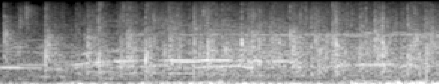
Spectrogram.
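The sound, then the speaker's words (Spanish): An audience breaks into sustained applause for the outgoing municipal president, a dense steady patter of many hands clapping at an even loudness, with faint voices and cheers mixed underneath. “A ver, párate porque te vamos a dar un aplauso a ti también.”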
